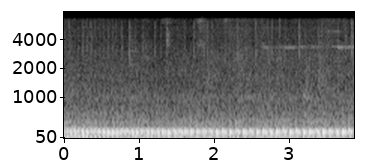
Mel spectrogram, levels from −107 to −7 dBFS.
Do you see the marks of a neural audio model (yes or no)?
no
